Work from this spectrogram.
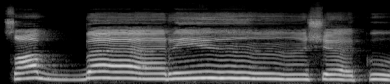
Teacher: jadi ikhfa hakiki dengan 2 harakat. Bawa ke sisi huruf shin.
